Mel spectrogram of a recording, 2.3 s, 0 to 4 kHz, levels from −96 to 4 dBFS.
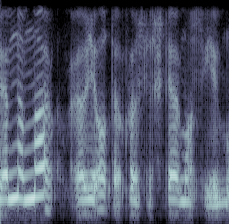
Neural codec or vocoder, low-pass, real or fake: autoencoder, 44.1 kHz, a latent of 192 numbers a frame, MeloTTS; 3.6 kHz; fake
